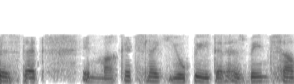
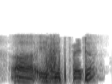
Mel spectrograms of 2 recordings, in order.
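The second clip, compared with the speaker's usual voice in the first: much louder, checking it can be heard; speaking up; 15 dB louder than usual. Real, not acted. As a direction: raise your voice for a bad line. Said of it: "Can you please speak a bit louder".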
